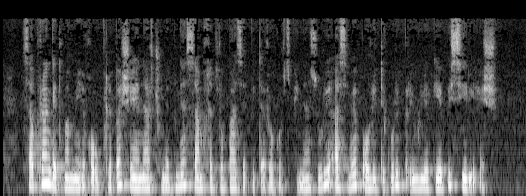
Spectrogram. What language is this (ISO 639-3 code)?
kat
